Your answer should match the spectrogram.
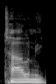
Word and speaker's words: Ptolemy: It's like the Life of Ptolemy Gray or something like that. The P is silent. – The P is silent. – Yeah, because it's spelled PTOMLEY, something like that.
